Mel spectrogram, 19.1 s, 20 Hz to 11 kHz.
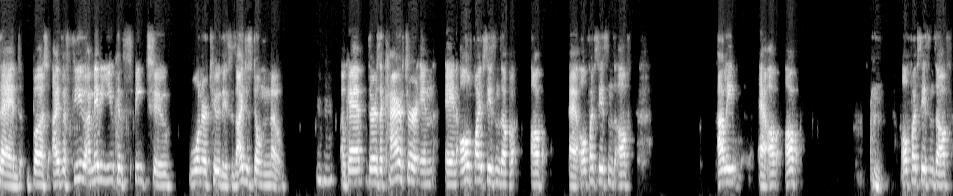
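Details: Real stammer in an adult Irish male stand-up comedian who has stammered through his comedy career since 2010, speaking conversationally with repeated phrases; stuttering (stammering).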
